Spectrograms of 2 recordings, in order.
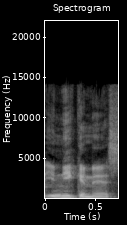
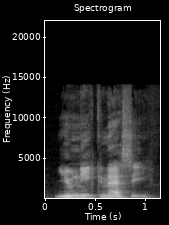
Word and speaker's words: Uniquenesse: comom that's uniqueness spelled with an E not at the beginning at the end uh it's not uniess it's uniesse or some welcome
